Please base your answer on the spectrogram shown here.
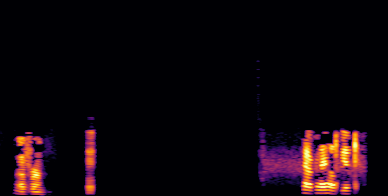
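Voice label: Police Dispatch, scanner audio recording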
